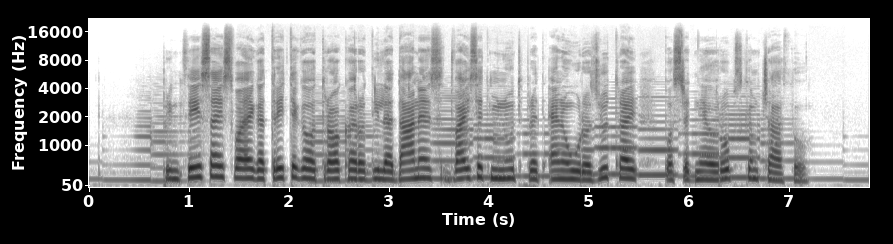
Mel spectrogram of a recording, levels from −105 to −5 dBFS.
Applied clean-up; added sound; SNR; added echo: neural mask model RNNoise.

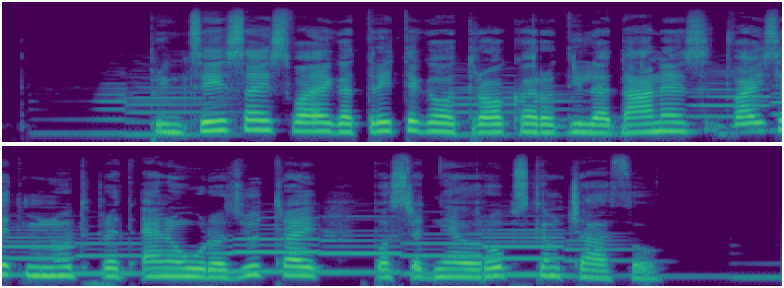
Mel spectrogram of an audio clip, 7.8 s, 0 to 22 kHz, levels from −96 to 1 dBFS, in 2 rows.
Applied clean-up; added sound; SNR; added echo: classical method Wiener filter.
